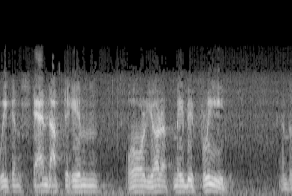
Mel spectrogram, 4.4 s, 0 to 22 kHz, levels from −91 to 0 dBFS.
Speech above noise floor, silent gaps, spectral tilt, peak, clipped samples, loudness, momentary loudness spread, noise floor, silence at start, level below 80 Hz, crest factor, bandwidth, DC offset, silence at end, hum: 21 dB; none; -6 dB/octave; 0 dBFS; under 0.1%; -18 LUFS; 24 LU; -40 dBFS; 0 s; -46 dBFS; 20 dB; 8.2 kHz; under 0.1%; 0 s; none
